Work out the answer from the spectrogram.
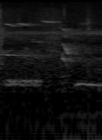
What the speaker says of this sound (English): hooted the wise owl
